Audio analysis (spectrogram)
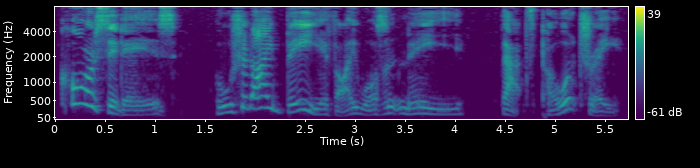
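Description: A woman puts on an old working man from a storybook, a carpenter with a lowered voice and slow, unhurried delivery. He is friendly and teasing, with homely, rustic turns of phrase. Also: very animated, breathy edge, full character voice. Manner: slow, kindly, rustic ungrammatical speech. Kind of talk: storybook character voice in a read-aloud.

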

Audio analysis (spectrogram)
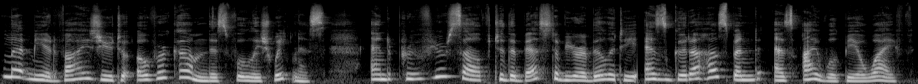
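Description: A woman's voice: mid-range voice, lively intonation, moderate pace, mellow, voice pushed up, close to an everyday voice. A woman playing a sly domineering wife. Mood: scolding. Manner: arch, coaxing, theatrical lilt. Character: bold scheming middle-aged wife, sly and domineering.

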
